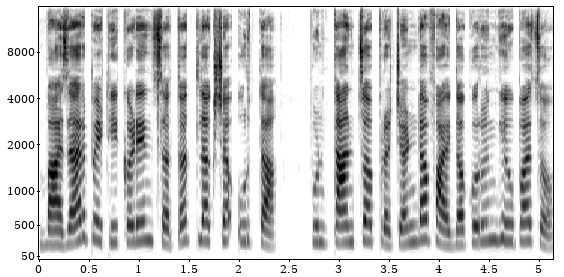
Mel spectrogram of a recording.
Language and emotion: Goan Konkani, neutral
